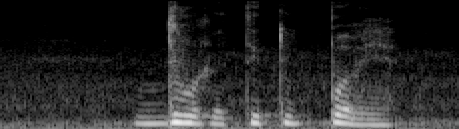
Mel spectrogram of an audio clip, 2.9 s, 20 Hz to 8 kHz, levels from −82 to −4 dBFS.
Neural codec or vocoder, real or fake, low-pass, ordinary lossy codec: codec, 16 kHz, 16 kbps, FunCodec, trained on LibriTTS, 50 frames a second; fake; none; none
